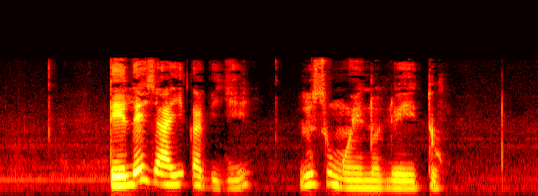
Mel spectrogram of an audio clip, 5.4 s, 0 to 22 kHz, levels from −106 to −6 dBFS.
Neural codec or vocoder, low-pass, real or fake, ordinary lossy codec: none; 7.2 kHz; real; AAC, 48 kbps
